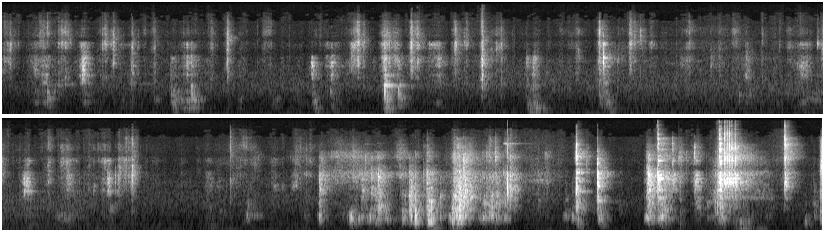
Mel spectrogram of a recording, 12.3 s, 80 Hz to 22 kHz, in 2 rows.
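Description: A ratchet tightens brake caliper bolts on a 2014 Ford Focus during a front pad and disc job, giving irregular bursts of sharp clicking that grow busier and louder toward the end.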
